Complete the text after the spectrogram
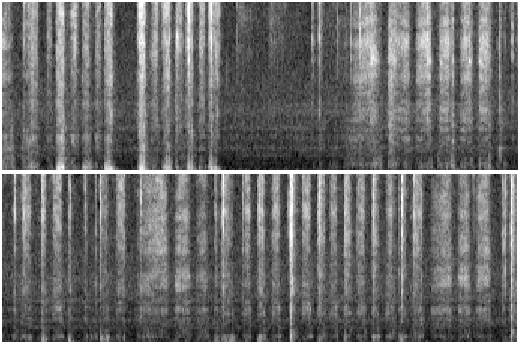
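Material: Plastic.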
